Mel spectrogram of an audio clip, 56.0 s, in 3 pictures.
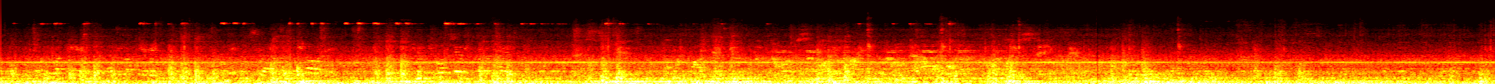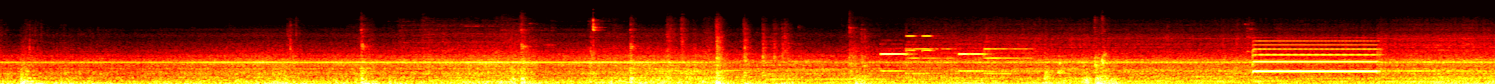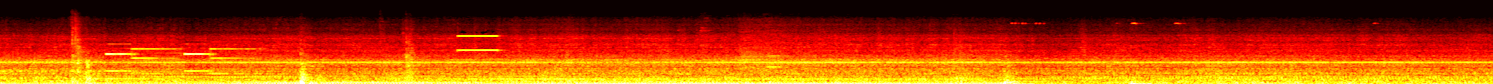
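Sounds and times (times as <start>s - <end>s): electric train running rumble: 0.0s - 56.0s
train standing hum: 0.0s - 56.0s
buzzer tone: 29.7s - 31.6s, 34.3s - 36.1s, 38.7s - 40.7s.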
